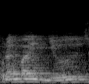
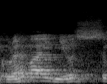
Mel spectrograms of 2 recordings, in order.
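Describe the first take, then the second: First: The word use ends with a z sound. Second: The word use ends with an s sound. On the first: The word is used as a verb. The speaker calls it wrong. "다들 그래마인 유즈 막 이러니까 어, 좀 이상하다고" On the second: The word is used as a noun. The speaker calls it right. "그래마인 유스 그래야 되는데"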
